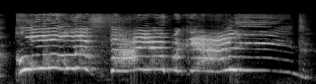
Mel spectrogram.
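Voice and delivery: a panicked grandmother screaming for help; old woman shouting. Acted. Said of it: "she shouted".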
